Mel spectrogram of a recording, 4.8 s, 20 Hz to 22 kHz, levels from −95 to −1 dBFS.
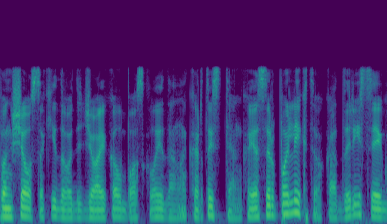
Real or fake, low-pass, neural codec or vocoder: real; 7.2 kHz; none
